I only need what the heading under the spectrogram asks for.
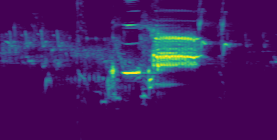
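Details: A red-winged blackbird's song: soft chattering notes lead into a clear rising note, then a strong buzzy trill held for about half a second. Faint calls of other birds sit in the background.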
